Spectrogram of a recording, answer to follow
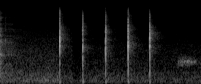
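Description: Five quick, sharp clicks in a little over a second, like snaps or claps.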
